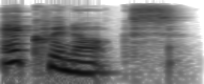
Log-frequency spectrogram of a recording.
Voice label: "equinox", British; AmericanBritish

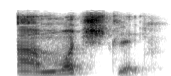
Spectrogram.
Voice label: "amochtli", Náhuatl; libro(s); book(s)

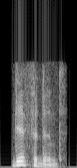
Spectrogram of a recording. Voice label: "diffident", English

